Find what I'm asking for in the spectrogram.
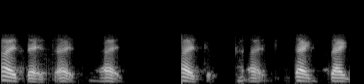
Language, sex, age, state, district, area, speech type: Kannada, female, 60+, Karnataka, Udupi, rural, conversation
